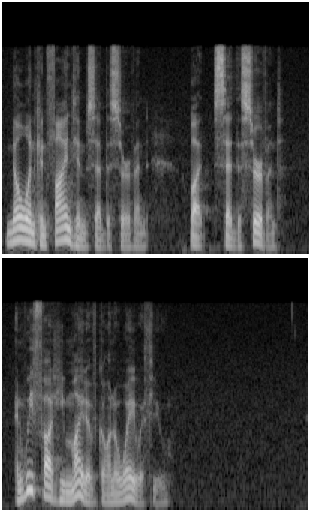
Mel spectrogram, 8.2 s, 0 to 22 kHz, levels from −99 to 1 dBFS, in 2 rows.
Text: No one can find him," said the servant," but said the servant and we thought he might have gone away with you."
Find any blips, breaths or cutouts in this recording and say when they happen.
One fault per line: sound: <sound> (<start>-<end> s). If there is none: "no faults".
no faults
